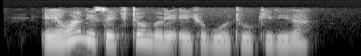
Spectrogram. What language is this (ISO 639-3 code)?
lug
